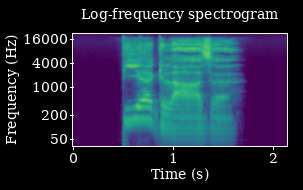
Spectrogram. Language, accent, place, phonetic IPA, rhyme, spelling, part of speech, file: German, Germany, Berlin, [ˈbiːɐ̯ˌɡlaːzə], -iːɐ̯ɡlaːzə, Bierglase, noun, De-Bierglase.ogg
- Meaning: dative singular of Bierglas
